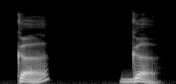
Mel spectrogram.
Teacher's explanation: इन ध्वनियों को बोलते समय बस हल्की सी हवा निकलती है। जैसे मोमबत्ती को बुझाना नहीं सिर्फ उसकी लौ को हल्के से हिलाना हो। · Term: अल्पप्राण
